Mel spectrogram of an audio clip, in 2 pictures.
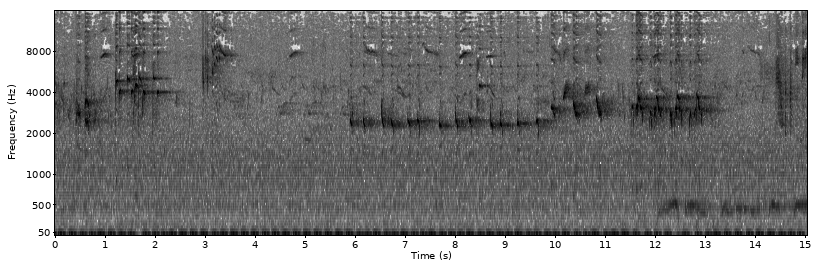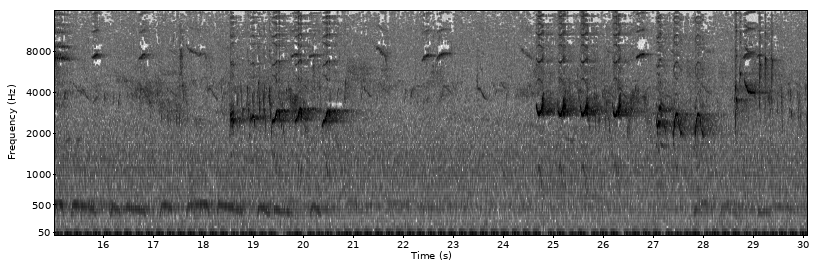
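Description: Forest songbirds singing: several bursts of quick trilled phrases, with a lower wavering bird call underneath for several seconds in the middle.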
